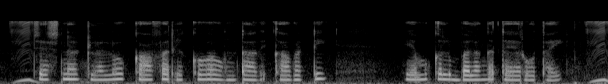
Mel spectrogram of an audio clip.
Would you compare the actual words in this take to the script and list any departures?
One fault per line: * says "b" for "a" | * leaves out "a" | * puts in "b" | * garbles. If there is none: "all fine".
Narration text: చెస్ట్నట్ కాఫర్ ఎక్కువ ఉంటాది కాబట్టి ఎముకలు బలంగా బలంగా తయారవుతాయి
* puts in "లలో"
* leaves out "బలంగా"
